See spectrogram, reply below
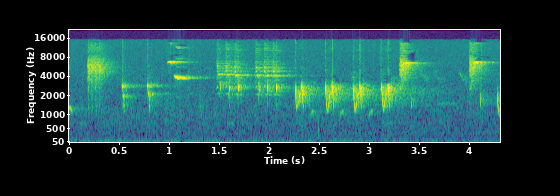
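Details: Nightingale song recorded in the Kursk region of Russia: a varied phrase of high whistles and bright repeated chirps, rising into a quick run of loud staccato notes with scattered sharp accents.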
